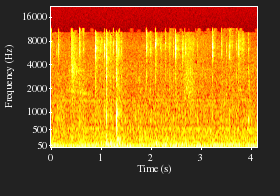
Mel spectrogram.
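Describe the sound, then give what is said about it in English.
Typing on a computer keyboard, including the arrow keys: a steady run of many quick, light key clicks, faint and alone without any talk. “I'm using the up and down arrows on my keyboard to find the one I'm looking for. And I'm just going to type in the opening parenthesis.”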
